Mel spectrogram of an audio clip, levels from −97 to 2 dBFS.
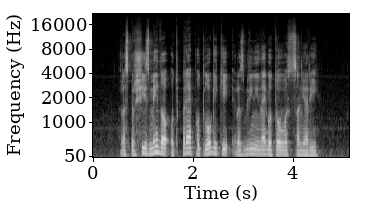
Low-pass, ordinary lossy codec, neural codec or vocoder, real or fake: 19.8 kHz; none; none; real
